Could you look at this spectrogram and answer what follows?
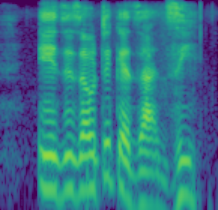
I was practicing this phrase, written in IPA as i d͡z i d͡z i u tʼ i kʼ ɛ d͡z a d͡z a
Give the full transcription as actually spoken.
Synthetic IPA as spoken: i d͡z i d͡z a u tʼ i kʼ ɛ d͡z a d͡z i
